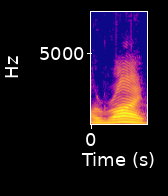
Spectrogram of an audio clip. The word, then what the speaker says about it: arrive: 객원 연사가 그다음 arrive 강세 뒤에 있어요. arrive 이렇게 뒤로 가고 예는 뚝 떨어져요.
